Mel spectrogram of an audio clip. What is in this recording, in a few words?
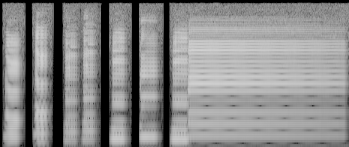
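saxophone; Children's Atlas of the United States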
